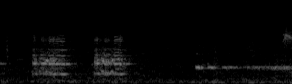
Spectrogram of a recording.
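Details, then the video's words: Free-roaming farm chickens pecking and grazing on fresh grass in the countryside: two short, harsh, harmonic clucks about half a second apart, then a long, steady, thin tone over quiet background. "Chickens Pecking and Clucking"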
